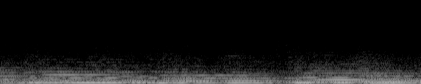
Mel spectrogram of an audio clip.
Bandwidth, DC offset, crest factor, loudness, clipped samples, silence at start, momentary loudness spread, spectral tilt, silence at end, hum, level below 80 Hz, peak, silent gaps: 2.7 kHz; under 0.1%; 12 dB; -32 LUFS; under 0.1%; 0 s; 4 LU; -11 dB/octave; 0 s; none; -34 dBFS; -20 dBFS; none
